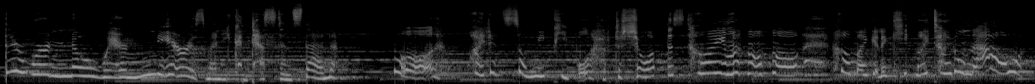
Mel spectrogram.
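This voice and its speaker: A small, proud young champion from a video game. The voice is very high and animated, self-important with a worried streak. Music is clearly audible underneath. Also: female voice, measured pace. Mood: anxious.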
